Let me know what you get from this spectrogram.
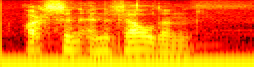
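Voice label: "Arcen en Velden", Dutch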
